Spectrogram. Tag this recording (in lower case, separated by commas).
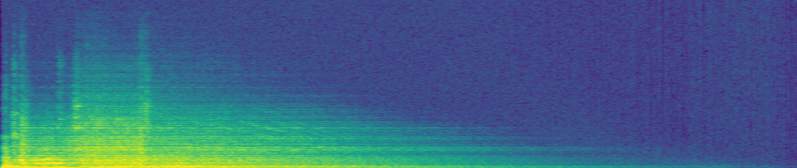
engine, vehicle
